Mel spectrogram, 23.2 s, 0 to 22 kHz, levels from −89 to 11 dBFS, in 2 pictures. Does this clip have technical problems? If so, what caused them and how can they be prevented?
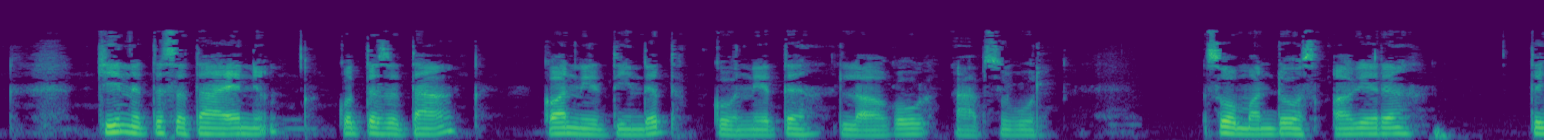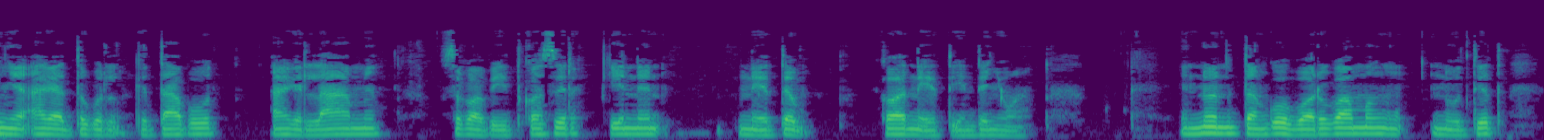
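Yes. Throughout the speech the sound is watery and swirly, s sounds carry metallic chirps, and nothing is heard above 9.8 kHz. The likely cause is MP3 compression at a starved bitrate, which fits about 32 kbps. The encoder cuts the treble off and discards weak frequency detail that flickers in and out between frames. Encoding at 128 kbps or higher, or keeping a lossless master, prevents it.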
